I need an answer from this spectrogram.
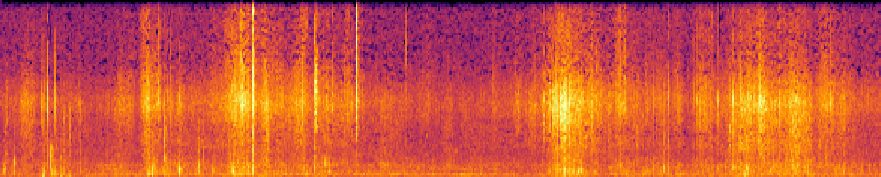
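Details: Honey bee swarm settled on the wall of an old barn, two days after another hive was cut out there: a steady low humming drone with faint harmonics, overlaid by crackling taps and brief louder swells of buzzing.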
